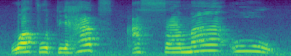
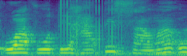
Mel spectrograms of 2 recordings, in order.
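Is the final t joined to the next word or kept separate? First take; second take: separate; joined. First: The t stops before a separate as. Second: The t links to the next word with i. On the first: The speaker calls it wrong. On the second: The speaker calls it right.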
